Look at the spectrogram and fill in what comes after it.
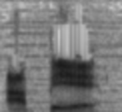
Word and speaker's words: ape: Como é que você pronuncia APE? – Ape. – Exatamente, você não fala app, você fala ape, porque ape. Tem um P só.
